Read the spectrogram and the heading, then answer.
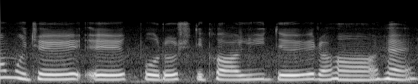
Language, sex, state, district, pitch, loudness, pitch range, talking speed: Hindi, female, Madhya Pradesh, Katni, 225 Hz, -11 LUFS, 215-240 Hz, 100 wpm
